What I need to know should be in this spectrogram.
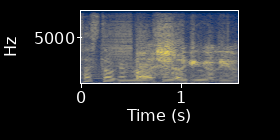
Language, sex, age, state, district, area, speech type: Assamese, male, 18-30, Assam, Barpeta, rural, spontaneous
